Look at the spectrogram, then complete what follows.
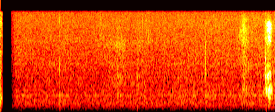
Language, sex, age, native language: Icelandic, female, 60-69, Icelandic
